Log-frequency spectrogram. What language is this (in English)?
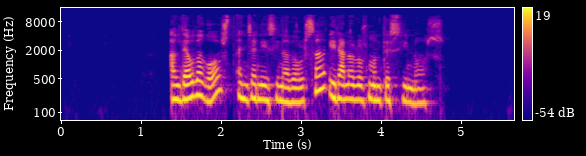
Catalan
